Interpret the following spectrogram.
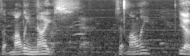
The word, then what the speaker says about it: Maille: Is that Molly? Yeah, it is pronounced Molly. Okay. It looks like a Gaelic spelling, Yeah. Maille, but it's Molly.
